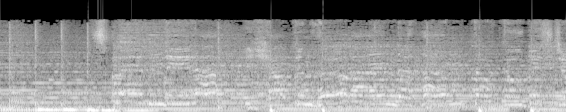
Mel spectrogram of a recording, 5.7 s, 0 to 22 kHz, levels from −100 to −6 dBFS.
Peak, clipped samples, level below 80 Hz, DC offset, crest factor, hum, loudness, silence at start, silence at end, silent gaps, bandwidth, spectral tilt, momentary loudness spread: 0 dBFS; under 0.1%; -20 dBFS; 0.8%; 12 dB; none; -12 LUFS; 0 s; 0 s; none; 11 kHz; -4.5 dB/octave; 4 LU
